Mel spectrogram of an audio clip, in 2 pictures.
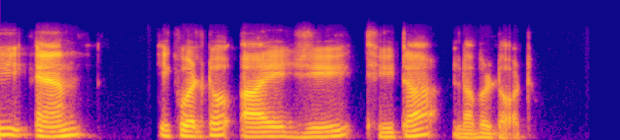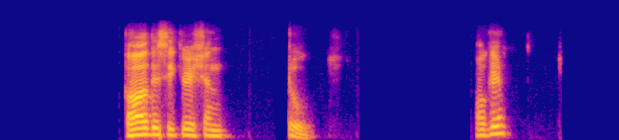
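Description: A young man explains calmly in pauses, heard through an online call.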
